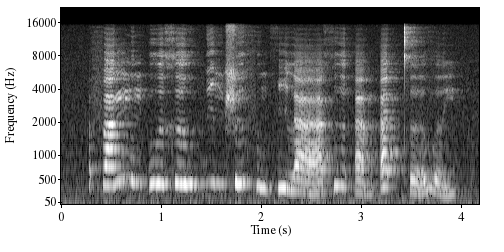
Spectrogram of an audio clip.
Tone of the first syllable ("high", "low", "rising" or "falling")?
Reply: rising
